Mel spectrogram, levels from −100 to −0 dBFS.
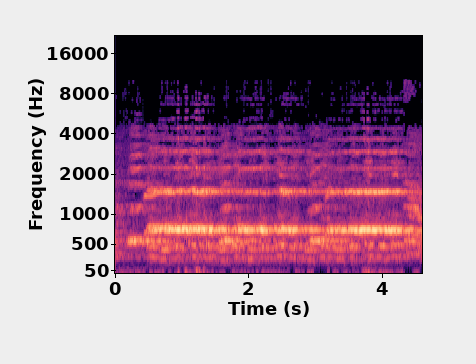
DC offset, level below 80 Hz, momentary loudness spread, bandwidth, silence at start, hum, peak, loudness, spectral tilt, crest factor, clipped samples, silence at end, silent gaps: under 0.1%; -52 dBFS; 10 LU; 6 kHz; 0 s; none; -2 dBFS; -15 LUFS; -2.5 dB/octave; 12 dB; under 0.1%; 0 s; none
